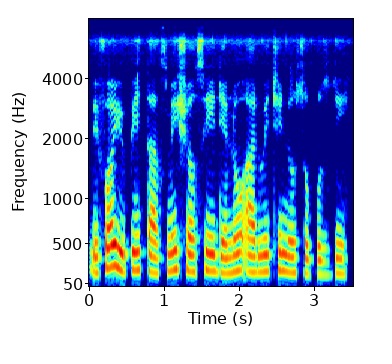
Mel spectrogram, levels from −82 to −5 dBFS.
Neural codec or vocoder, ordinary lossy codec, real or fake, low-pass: none; none; real; 7.2 kHz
